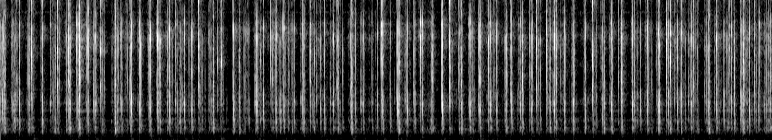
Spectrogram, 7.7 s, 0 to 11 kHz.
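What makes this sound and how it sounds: Fingertips of both hands type at normal force on a full-size black plastic Corsair K68 mechanical keyboard with Cherry MX Red switches and a hollow body. About 47 rapid, evenly paced keystrokes sound as short, bright plastic clacks that die away almost instantly, with almost no low end.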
